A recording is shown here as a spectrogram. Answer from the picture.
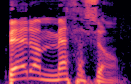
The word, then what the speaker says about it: betamethasone: So the drug is betamethasone. Yeah. That's how you say it.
